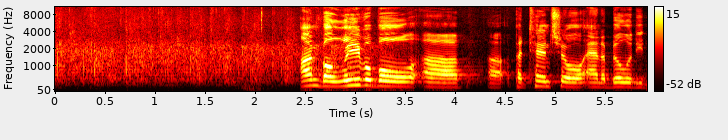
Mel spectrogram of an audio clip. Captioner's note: applause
